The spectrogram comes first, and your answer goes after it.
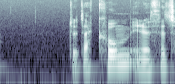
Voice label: "cwm", Welsh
